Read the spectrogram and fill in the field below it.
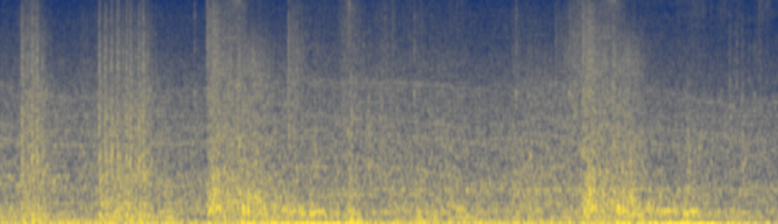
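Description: Incoming missile fire in the video game Mass Effect booms in heavy, rumbling blasts, a few loud thuds spaced over a continuous low roar.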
